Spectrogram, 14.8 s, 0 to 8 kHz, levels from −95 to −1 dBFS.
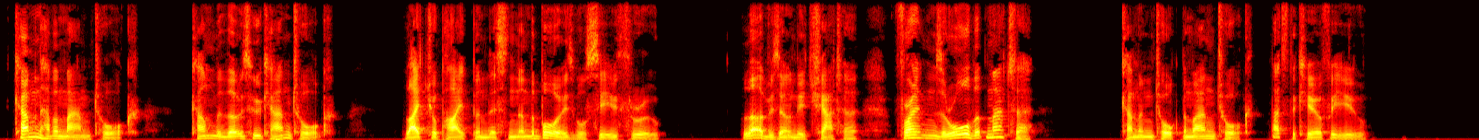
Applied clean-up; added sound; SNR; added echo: none; none; none; none.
